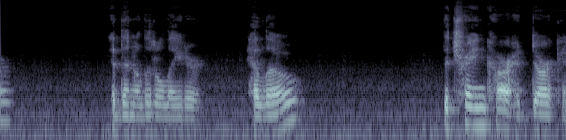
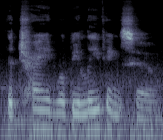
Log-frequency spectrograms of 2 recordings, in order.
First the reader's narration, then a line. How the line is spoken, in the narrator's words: the face whispered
